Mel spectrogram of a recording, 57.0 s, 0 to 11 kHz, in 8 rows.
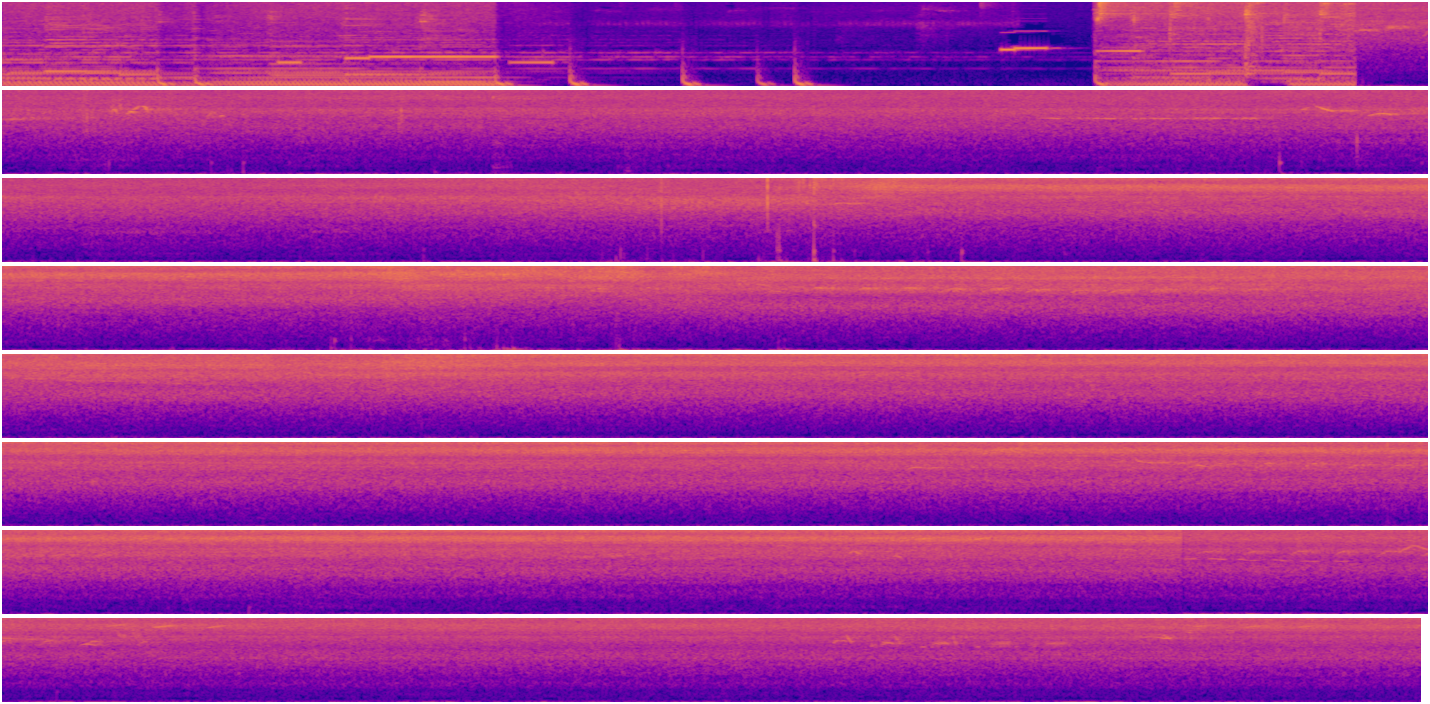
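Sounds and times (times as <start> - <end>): waterfall rushing: 5.5 - 57.0.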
